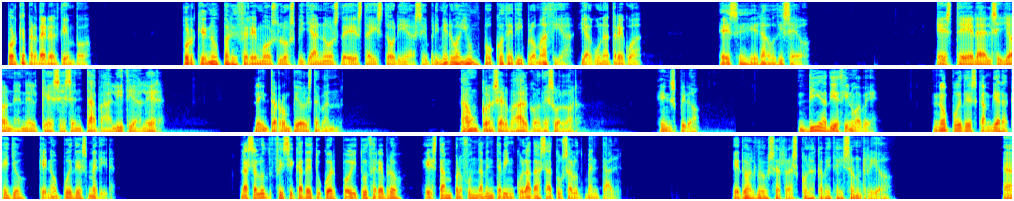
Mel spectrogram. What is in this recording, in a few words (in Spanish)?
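spanish audiobooks, Español voice actor, Una voz grave; requiera transmitir seguridad; Audiolibros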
